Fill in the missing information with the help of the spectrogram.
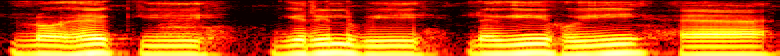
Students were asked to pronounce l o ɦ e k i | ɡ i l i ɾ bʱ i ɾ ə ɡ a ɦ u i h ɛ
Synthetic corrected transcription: l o ɦ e k i | ɡ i ɾ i l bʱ i l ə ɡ i ɦ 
